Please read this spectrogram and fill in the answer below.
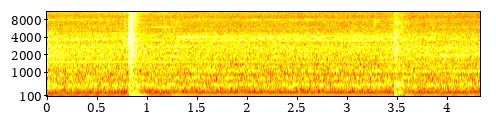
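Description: Creality CR-10 Mini 3D printer humming steadily as it reheats to resume a print after a power cut, with two short clicks, one about a second in and one near the end.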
